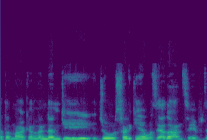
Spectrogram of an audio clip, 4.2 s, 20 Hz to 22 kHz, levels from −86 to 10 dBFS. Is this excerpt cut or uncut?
uncut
